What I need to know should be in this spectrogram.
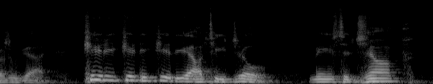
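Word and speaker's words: Kiri: Kitty, kitty, kitty, Ati Joe means to jump and dance. Yeah, that's it. What is the pronunciation on that? Kitty, kitty. Like K-I-R-I. The I's are like double E.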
